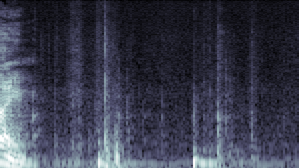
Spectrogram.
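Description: A hard plastic card case knocks lightly against a surface.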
